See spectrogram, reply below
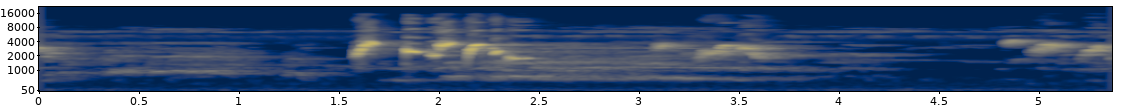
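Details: Red-whiskered bulbul with sweet, varied song played for young birds to learn: soft warbling, then a loud run of quick whistled notes, a mellow slurred phrase and a final two-note whistle.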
